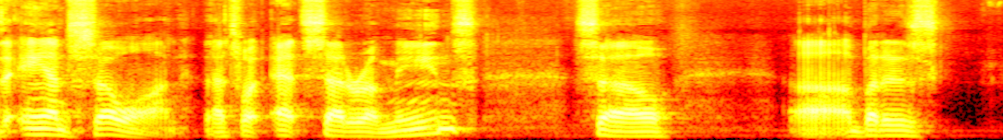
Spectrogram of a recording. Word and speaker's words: et cetera: Well, I had 2 years of Latin in school, so I say it et cetera. So if you had Latin, you know et is and.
